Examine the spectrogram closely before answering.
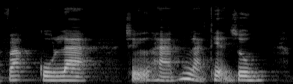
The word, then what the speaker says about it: Vakula: Ngài Bakola, Ấn Độ đọc là Vakula, chữ Hán là Thiện Dung, ngài là bậc có thọ mệnh sống lâu đệ nhất.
